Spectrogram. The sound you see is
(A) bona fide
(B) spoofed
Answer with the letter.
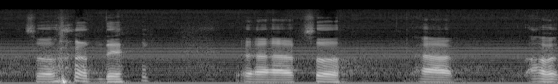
A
